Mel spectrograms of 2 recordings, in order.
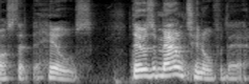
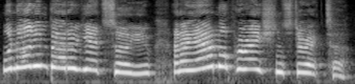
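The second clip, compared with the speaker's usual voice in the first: high, louder woman's voice putting her in place; firm officer's retort; 4 dB louder than usual. Acted. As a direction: pull rank on the pilot. Misato retorts.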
